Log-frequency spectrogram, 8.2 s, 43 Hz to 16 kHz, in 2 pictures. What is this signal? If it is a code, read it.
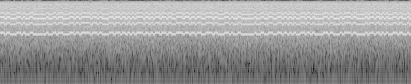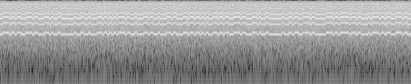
Two-tone teleprinter signal, about 170 Hz shift.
